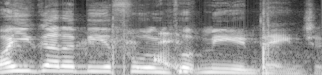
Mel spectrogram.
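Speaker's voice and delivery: playful teasing tone. Voicing a character complaining in a joking tone. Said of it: "in the last bit of their joking tone".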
